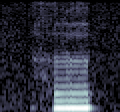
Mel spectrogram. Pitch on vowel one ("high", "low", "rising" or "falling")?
high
